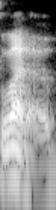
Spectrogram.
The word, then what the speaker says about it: Leto: Leto. It's Leto, but I don't know if they pronounced that way.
